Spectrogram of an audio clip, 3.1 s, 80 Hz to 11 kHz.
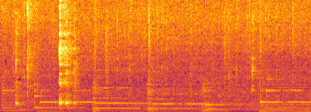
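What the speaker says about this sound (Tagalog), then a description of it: "Maglalagay lang tayo o lagyan na natin ng 2 teaspoon na minced ginger." Minced ginger frying in a little oil in a pan gives a steady soft sizzle, with several clinks and scrapes of stirring spaced through it and no talking.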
